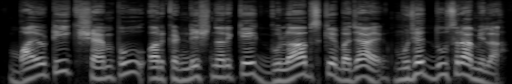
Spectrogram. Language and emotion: Hindi, neutral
